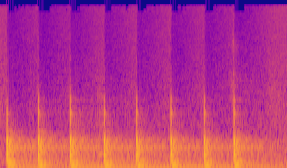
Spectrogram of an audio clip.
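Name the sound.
knocking on a door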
